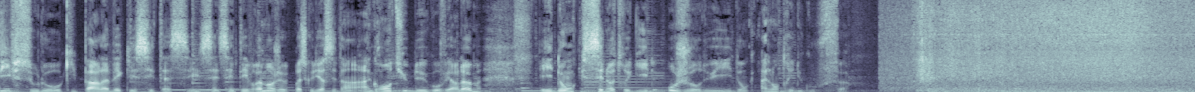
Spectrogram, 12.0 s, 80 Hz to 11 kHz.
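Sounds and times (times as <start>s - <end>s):
speech: 0.0s - 8.6s
Atlantic ocean surf waves: 8.8s - 11.9s.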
